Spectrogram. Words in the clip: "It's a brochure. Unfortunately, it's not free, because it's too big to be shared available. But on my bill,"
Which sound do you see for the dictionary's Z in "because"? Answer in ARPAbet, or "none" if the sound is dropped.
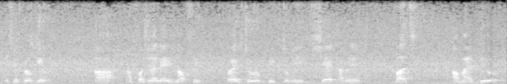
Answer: none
